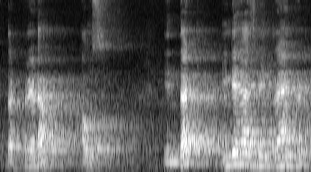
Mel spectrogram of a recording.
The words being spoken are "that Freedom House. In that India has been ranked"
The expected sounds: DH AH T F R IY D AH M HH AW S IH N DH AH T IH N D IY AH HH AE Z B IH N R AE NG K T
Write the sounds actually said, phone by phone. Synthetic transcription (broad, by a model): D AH T P R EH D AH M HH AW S IH N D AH T IH N D IY AH HH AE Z B IH N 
